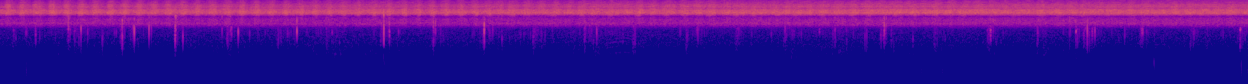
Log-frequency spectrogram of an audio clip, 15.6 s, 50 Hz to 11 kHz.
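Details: Cicadas singing in a Zadar park, Šuma Musapstan, in August 2014: a strident, constant buzzing wall of sound, with frequent sharp crackles and ticks like footsteps on dry ground running through it.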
